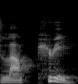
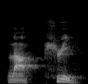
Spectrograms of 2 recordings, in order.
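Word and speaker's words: la pluie: noun for rain is Lappe try it la pre if you see it written they're gonna have an L in and we don't pronounce the L typically Louisiana French and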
